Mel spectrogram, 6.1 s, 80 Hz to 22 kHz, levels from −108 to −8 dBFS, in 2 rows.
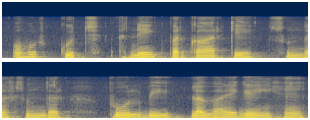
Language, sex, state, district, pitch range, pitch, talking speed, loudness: Hindi, male, Uttar Pradesh, Saharanpur, 125-145 Hz, 140 Hz, 115 wpm, -16 LUFS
